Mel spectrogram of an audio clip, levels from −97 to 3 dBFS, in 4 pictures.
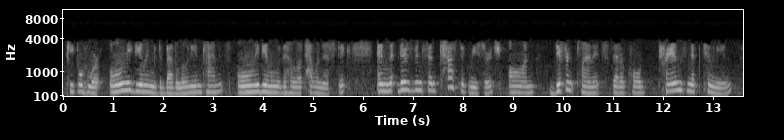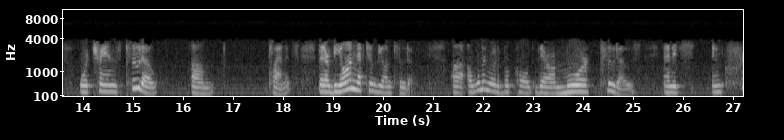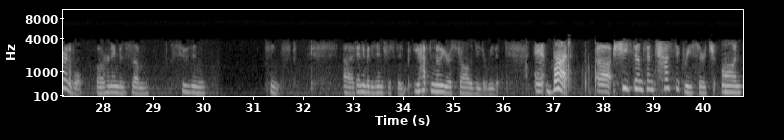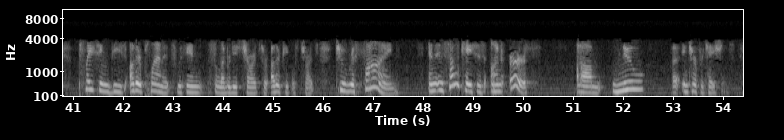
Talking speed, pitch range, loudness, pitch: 110 wpm, 170-220 Hz, -34 LUFS, 190 Hz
